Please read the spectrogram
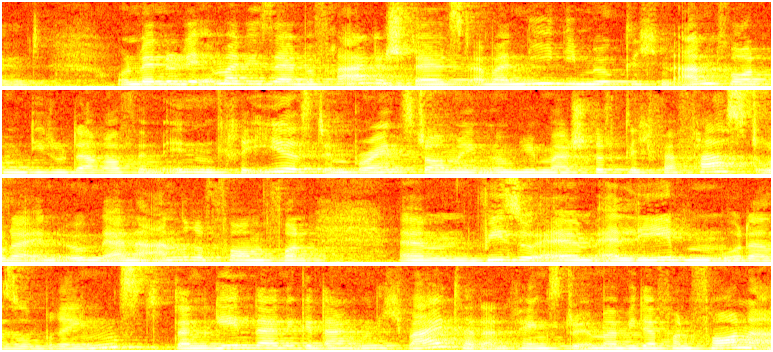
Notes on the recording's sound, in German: beim Live-Podcast im Rahmen des ROCK ’N RAISE-Festivals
